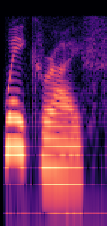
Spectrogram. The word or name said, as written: wakerife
